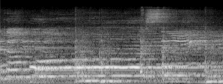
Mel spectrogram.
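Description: A woman singing a Telugu film song into a microphone over a recorded backing track, holding one long note for about a second.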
